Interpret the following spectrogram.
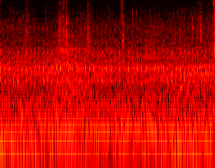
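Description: Boat's outboard motor idling with a steady low hum.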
